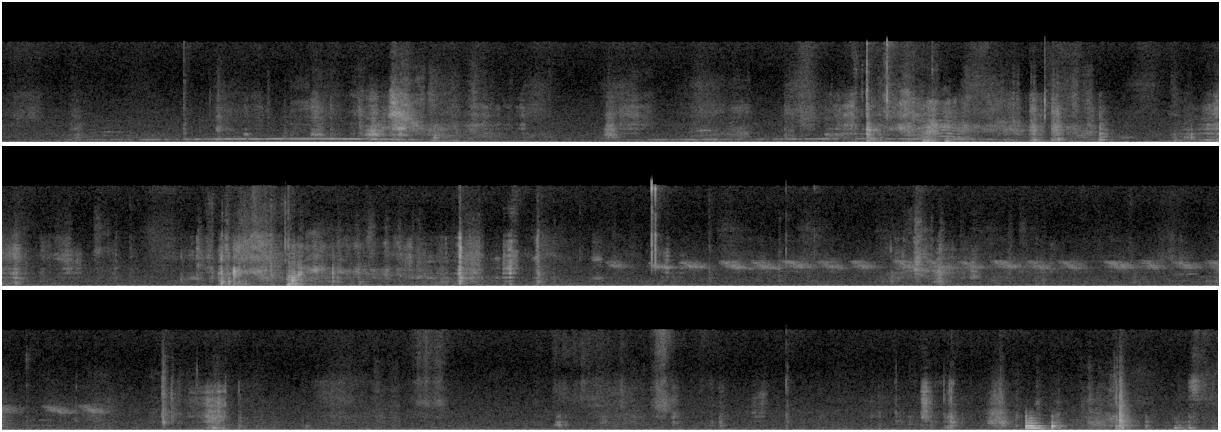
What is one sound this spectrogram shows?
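Pages of a book rustle as hands turn them.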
